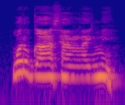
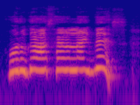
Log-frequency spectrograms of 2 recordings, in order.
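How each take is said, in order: First: Said in the usual way. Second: Much higher, silly God voice; squeaky God voice. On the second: Shown as a demonstration. Comedian mocking God's voice, much higher. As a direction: pitch God way up for a laugh.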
